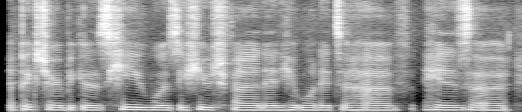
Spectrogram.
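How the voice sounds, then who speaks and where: A woman's voice: low-pitched, level tone, normal speed, mellow. A woman streamer chatting casually about video games in a conversational, easygoing way. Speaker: streamer host.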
